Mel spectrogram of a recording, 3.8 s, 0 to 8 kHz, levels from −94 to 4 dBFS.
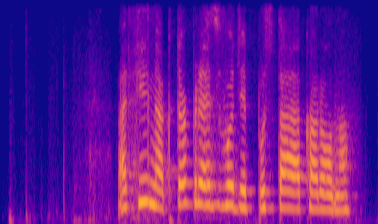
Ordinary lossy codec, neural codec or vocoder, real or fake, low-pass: Opus, 32 kbps; codec, 16 kHz, 1 kbps, X-Codec, HuBERT features, trained on general audio; fake; 7.2 kHz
